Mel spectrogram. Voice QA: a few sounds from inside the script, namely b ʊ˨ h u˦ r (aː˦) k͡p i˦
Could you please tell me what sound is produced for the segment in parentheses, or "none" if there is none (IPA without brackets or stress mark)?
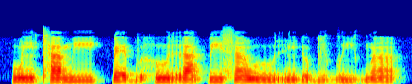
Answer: a˦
